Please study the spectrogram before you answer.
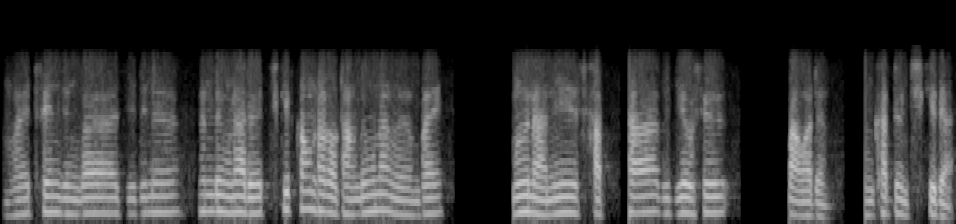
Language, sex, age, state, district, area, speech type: Bodo, male, 30-45, Assam, Kokrajhar, rural, conversation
